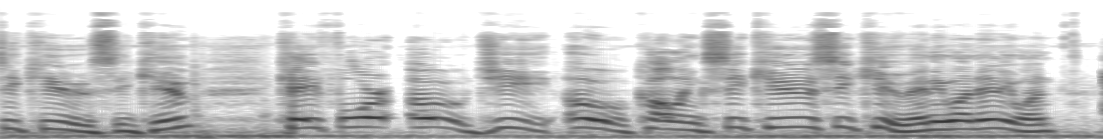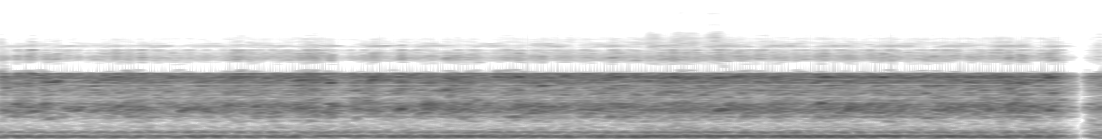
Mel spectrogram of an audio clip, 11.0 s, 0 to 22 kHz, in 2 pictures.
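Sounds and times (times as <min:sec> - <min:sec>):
radio static hissing: 0:05.5 - 0:11.0.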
